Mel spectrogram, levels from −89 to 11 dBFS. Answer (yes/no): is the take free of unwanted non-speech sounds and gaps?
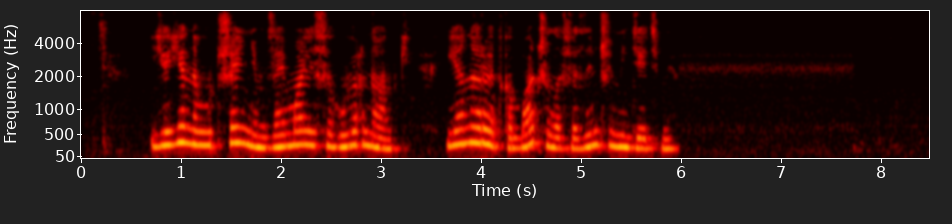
yes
